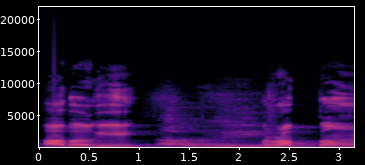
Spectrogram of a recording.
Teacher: اب کے با کیا ہے؟ کلکلہ ہے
